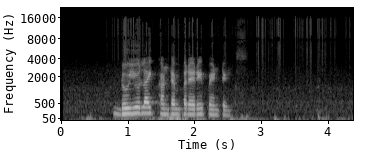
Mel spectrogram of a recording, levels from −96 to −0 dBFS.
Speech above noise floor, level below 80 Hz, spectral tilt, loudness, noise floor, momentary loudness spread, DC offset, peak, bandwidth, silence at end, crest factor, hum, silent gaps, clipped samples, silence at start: 28 dB; -54 dBFS; -7 dB/octave; -34 LUFS; -62 dBFS; 14 LU; under 0.1%; -20 dBFS; 16.5 kHz; 0.4 s; 18 dB; none; none; under 0.1%; 0.4 s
